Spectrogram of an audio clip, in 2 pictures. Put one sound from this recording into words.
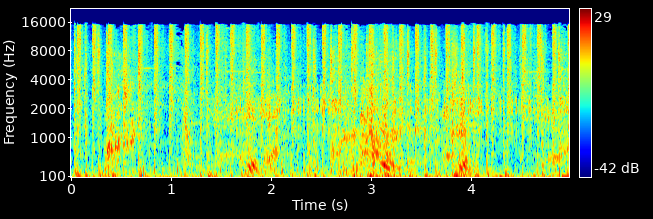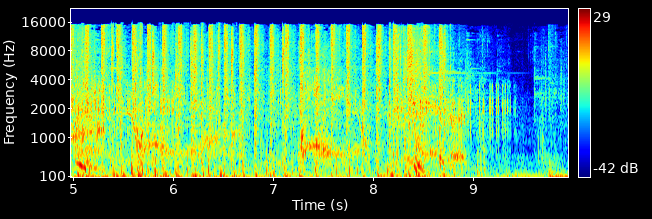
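Creatures snarl and shriek close by.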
